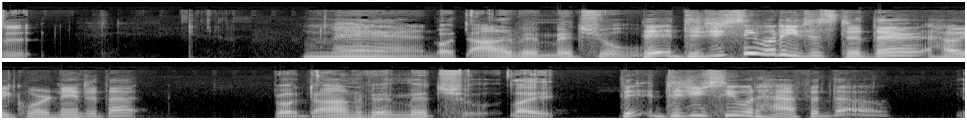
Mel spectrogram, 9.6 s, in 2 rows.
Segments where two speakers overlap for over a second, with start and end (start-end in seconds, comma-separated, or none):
none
